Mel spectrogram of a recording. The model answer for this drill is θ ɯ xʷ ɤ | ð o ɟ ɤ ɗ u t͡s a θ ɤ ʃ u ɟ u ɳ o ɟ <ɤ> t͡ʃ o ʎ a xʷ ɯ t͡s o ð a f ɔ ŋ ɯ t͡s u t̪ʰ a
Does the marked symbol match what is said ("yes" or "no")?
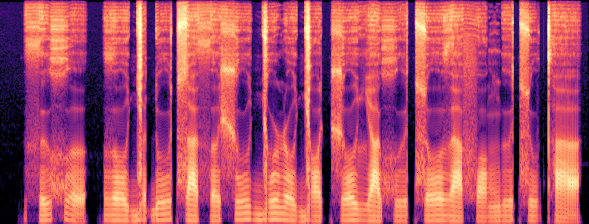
no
